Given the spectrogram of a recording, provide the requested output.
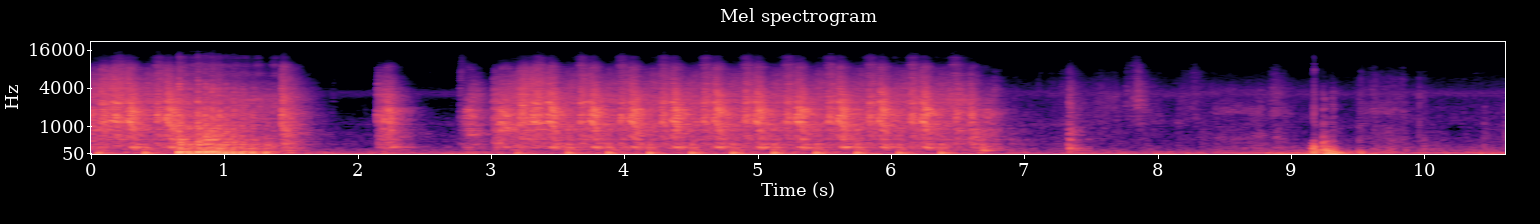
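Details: Unidentified, probably Chinese, four-wheeler cranked by screwdriver across the solenoid on a jump pack with choke and starting fluid: rapid starter chugging for a few seconds, never catches, then silence. Bad-gas smell; pilot jet found plugged, main jet almost plugged.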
